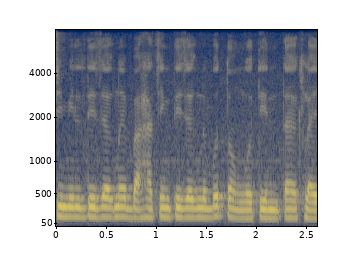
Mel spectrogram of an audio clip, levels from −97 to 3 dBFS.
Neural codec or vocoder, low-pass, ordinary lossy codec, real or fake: none; none; none; real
